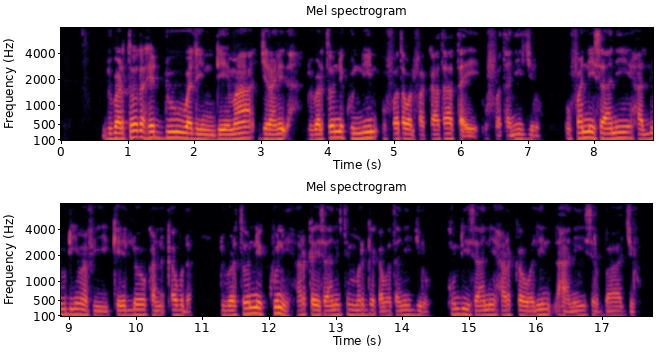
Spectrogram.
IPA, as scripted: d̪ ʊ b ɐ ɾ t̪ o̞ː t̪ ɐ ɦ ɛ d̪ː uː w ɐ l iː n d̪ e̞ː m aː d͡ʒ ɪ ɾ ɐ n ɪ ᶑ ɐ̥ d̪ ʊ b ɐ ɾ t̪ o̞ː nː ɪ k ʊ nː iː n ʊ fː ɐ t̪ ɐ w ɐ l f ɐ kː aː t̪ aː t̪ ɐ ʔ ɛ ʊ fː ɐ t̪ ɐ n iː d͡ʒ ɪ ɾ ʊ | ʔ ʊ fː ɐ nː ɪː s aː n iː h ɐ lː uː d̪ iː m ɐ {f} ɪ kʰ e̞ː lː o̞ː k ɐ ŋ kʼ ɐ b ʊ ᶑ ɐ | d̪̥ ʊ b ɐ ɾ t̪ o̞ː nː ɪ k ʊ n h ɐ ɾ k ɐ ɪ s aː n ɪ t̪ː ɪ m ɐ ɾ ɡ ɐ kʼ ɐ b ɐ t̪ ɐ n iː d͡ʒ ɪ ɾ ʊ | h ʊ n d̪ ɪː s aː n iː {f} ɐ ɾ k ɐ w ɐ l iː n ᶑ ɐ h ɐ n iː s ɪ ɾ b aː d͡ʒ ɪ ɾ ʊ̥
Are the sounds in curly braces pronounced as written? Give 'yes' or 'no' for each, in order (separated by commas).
yes, no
